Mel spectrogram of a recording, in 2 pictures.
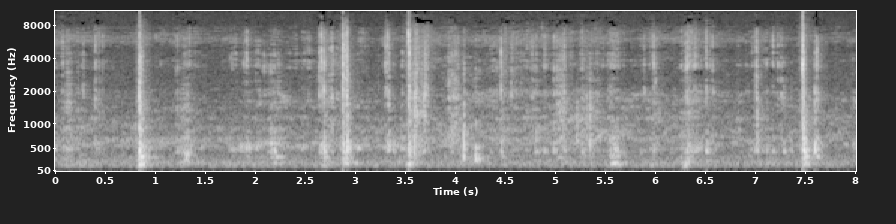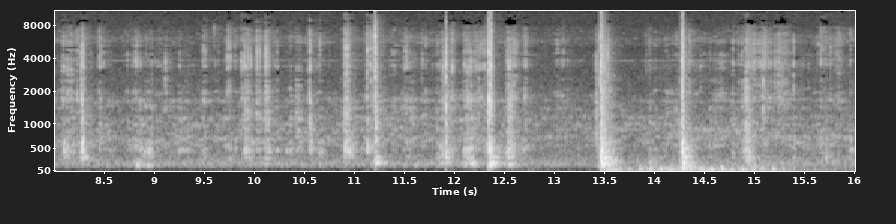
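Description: Plastic clicks, taps and snaps from a 1999 Toyota Sienna's interior front door handle being worked and pressed into the door panel to snap it in, irregular throughout. A low rumble starts about three-quarters of the way in.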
